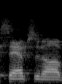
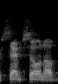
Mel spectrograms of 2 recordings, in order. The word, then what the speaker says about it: Ilya Samsonov: model that shows that Ilya samsonov or Samsung off depending how you want to pronounce it is considered a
